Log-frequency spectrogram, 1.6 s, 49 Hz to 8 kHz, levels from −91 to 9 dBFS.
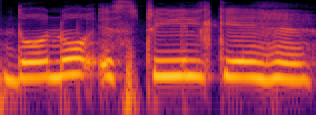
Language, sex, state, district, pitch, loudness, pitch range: Hindi, female, Jharkhand, Ranchi, 265 Hz, -12 LUFS, 250-275 Hz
